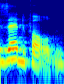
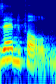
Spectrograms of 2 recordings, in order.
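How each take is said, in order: First: The letter is said as "zed", non-American style. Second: The letter is said as "zed", non-American style.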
